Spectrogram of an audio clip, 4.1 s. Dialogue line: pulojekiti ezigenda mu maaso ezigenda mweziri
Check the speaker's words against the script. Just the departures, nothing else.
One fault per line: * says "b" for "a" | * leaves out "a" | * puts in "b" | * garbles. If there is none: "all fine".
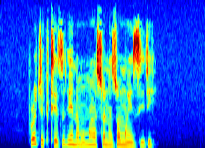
* says "nazo" for "ezigenda"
